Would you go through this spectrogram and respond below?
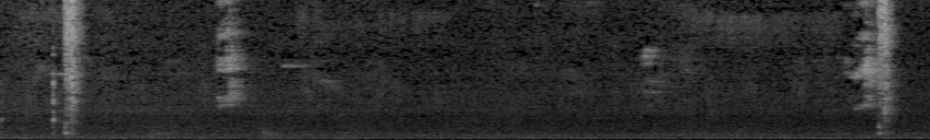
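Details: Classic tabby orange cat sneezing indoors, three short sharp hissy bursts spread over nine seconds, the first and last strongest, with a faint steady room hum between them.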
